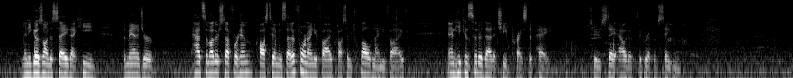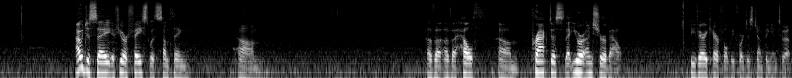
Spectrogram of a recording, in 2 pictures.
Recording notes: Message preached at Word of Hope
